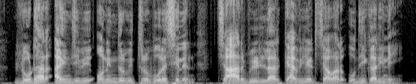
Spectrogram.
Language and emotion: Bengali, neutral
